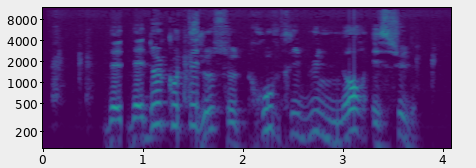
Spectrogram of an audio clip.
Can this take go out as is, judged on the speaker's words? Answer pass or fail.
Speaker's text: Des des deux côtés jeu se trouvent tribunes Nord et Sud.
pass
